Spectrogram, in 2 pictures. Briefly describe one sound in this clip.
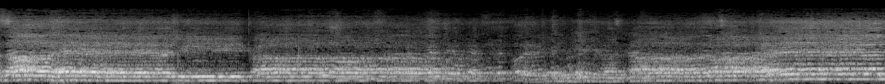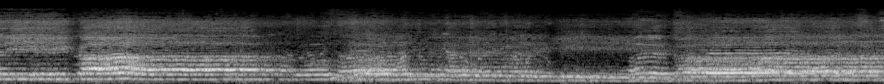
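A man chants a mournful lament loudly through a microphone.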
